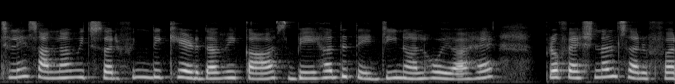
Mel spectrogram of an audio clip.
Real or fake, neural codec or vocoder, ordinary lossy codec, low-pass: real; none; none; none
